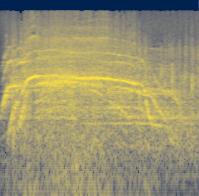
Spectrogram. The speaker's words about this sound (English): Go ahead, cheer.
